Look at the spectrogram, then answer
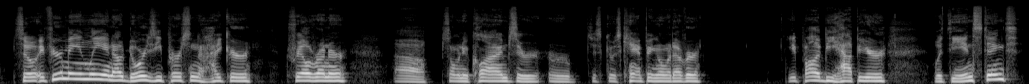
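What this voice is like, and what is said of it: Strained, fading hoarse voice. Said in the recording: “Losing my voice.”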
